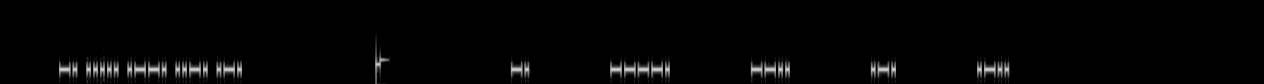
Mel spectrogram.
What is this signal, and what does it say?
Morse code, heard as a keyed tone, about 36 wpm, spaced as for 15 wpm, 700 Hz. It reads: N5PFR N9ZRL
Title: USA Call Signs - 5 Characters - 8x Character Spacing - 35wpm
